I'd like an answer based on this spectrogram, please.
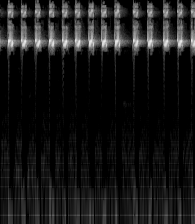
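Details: Shrill, high cricket chirps repeated at a quick, steady pace, about fourteen in four seconds, with one brief pause midway before the rhythm resumes; nothing else audible.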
